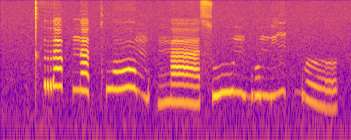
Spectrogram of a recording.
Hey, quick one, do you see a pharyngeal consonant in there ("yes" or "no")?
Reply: no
